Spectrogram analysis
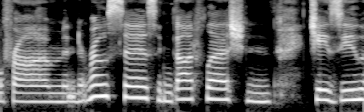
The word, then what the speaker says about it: Jesu: Along with people from Neurosis and Godflesh and Jesu. I think that's how you pronounce it. I say Yesu. I think people say it a couple different ways.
